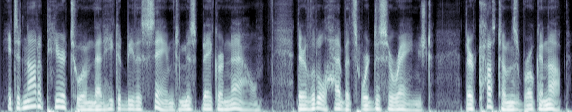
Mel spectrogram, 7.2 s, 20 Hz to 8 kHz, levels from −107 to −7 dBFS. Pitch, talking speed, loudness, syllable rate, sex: 105 Hz, 210 wpm, -17 LUFS, 5.7 syllables/s, male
